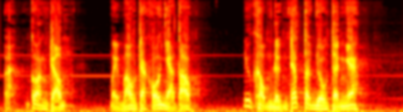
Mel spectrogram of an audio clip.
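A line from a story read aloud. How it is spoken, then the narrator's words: Old man's loud shout. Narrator (Vietnamese): Lão hét lớn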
